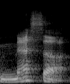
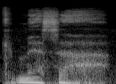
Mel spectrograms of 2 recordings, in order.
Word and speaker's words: Mesa: He says Black Mesa. Mesa. There's only one S in there, man.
